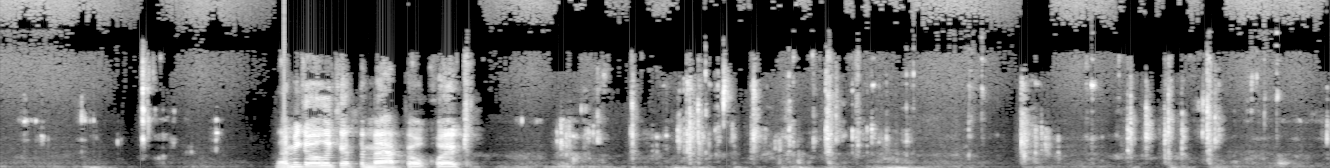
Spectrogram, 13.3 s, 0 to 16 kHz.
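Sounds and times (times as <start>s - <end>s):
speech: 2.8s - 4.8s
fingers typing on a computer keyboard: 5.2s - 13.2s.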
